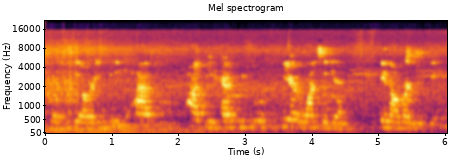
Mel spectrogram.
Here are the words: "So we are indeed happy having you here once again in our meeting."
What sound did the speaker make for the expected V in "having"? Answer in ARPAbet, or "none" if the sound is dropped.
W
